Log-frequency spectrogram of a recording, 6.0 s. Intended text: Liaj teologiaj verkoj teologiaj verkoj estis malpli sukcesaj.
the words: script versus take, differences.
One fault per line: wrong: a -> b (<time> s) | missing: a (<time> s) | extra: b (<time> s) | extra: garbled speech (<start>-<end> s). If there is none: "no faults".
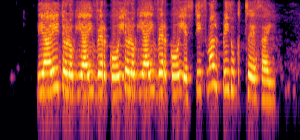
no faults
